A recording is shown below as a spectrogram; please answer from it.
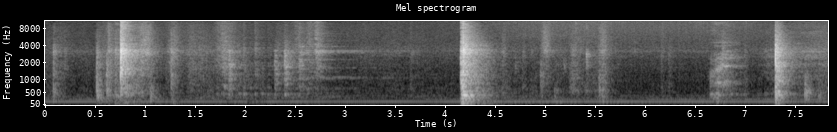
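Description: Hula Hoops on a baking tray coming out of a hot oven, with a few sharp metallic clatters of the tray and oven rack spaced apart over a steady low hum, plus quieter handling clinks between them.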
